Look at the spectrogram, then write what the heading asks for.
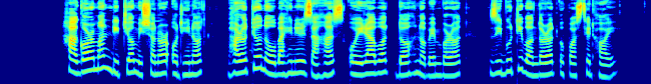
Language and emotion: Assamese, neutral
